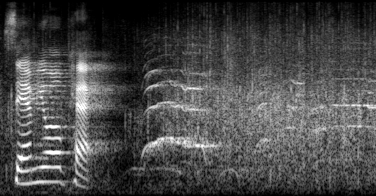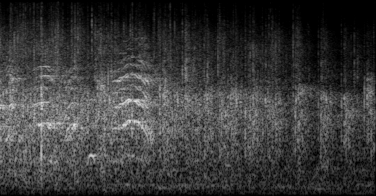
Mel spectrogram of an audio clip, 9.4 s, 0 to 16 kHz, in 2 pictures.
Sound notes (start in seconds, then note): 0.0 audience applauds; 1.6 audience cheers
